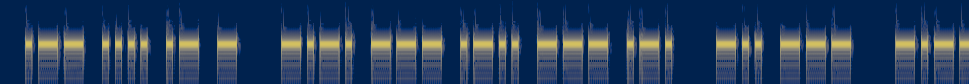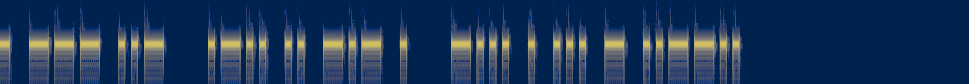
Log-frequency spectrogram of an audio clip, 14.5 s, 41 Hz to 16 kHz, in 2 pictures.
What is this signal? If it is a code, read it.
Morse code, heard as a keyed tone, about 25 wpm, 700 Hz. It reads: WHAT COLOR DO YOU LIKE BEST?
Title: Sentences from Top 1000 Words - Review Part 2 - 25wpm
